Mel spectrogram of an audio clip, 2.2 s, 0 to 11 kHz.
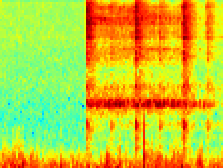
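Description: Low wind rumble on the microphone, then about a second in an electronic dance track starts playing through a Fane 12-250TC driver in a ported enclosure: a held synth tone with a sharp percussive hit about twice a second.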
